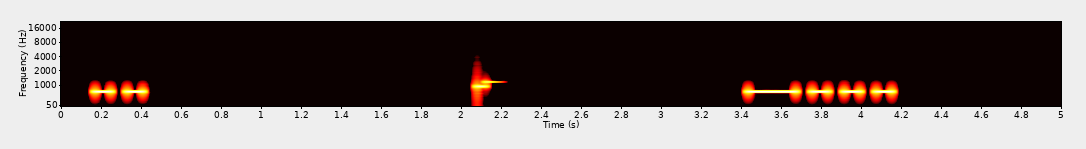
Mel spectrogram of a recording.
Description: Morse code, heard as a keyed tone, about 15 wpm, 700 Hz. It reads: I B
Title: Single Letters - Phonetic Pronunciation 15wpm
